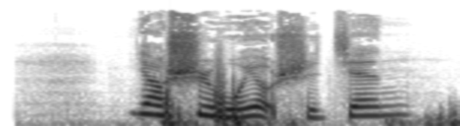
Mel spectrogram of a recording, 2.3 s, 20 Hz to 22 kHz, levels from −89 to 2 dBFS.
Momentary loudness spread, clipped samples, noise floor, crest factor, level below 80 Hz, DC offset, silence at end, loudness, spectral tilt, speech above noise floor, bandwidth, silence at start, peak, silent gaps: 14 LU; under 0.1%; -47 dBFS; 14 dB; -30 dBFS; under 0.1%; 0 s; -13 LUFS; -4 dB/octave; 34 dB; 16.5 kHz; 0.65 s; 0 dBFS; none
